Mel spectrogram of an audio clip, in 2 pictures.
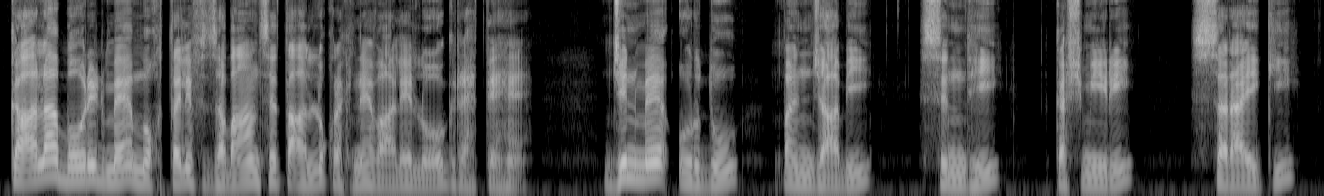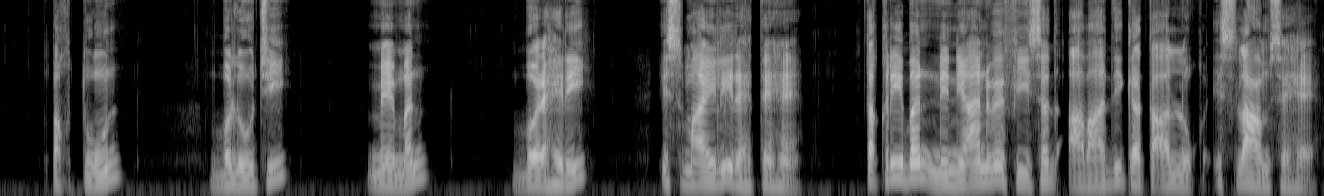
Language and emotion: Urdu, neutral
